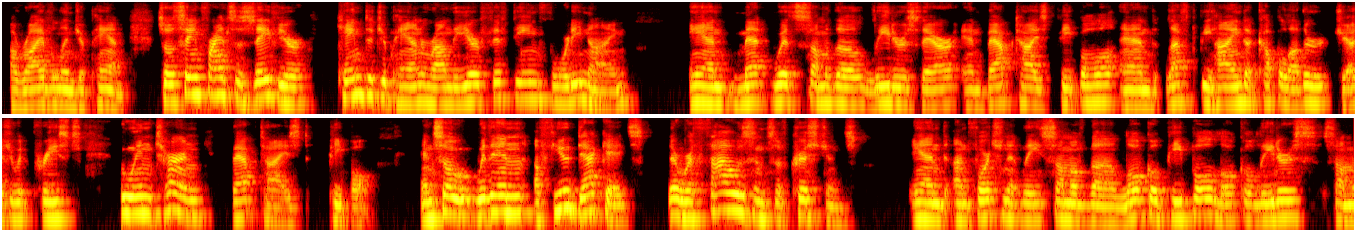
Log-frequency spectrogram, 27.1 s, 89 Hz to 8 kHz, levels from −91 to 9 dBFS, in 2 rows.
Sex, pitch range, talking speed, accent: male, 130-155 Hz, 130 wpm, American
